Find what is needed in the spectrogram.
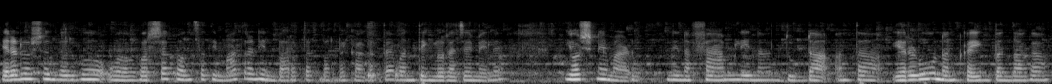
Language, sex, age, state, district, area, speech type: Kannada, female, 45-60, Karnataka, Mysore, rural, spontaneous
